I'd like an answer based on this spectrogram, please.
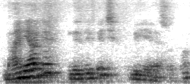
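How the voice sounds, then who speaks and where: A man's voice: medium pitch, huge pitch swings, unhurried, warm tone. A man teaching a science lesson, explaining with homely, playful analogies and checking often that students follow. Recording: echoey room, voice from far off.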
